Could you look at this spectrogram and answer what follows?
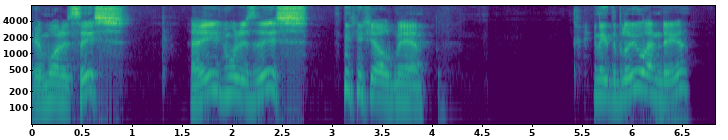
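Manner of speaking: play-acted teasing, needling, ribbing tone. Retelling finding the dad's blue packets and teasing him: retelling teasing. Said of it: "picking at him for ages".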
